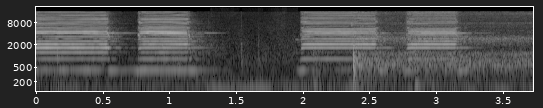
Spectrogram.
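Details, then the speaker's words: Disconnection alarm on a Weinmann Medumat Standard A emergency transport ventilator during a function check with the patient valve left open: loud, piercing, repeating electronic alarm tones in short bursts, sounding after two breaths. "and after two breaths one two i will see my disconnection alarm so this test is also"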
